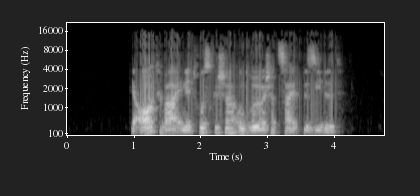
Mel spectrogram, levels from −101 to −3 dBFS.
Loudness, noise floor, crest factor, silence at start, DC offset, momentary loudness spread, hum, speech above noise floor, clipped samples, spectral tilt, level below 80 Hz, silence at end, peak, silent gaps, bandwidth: -27 LUFS; -90 dBFS; 22 dB; 0.95 s; under 0.1%; 10 LU; none; 63 dB; under 0.1%; -4 dB/octave; -68 dBFS; 0.7 s; -8 dBFS; none; 16.5 kHz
